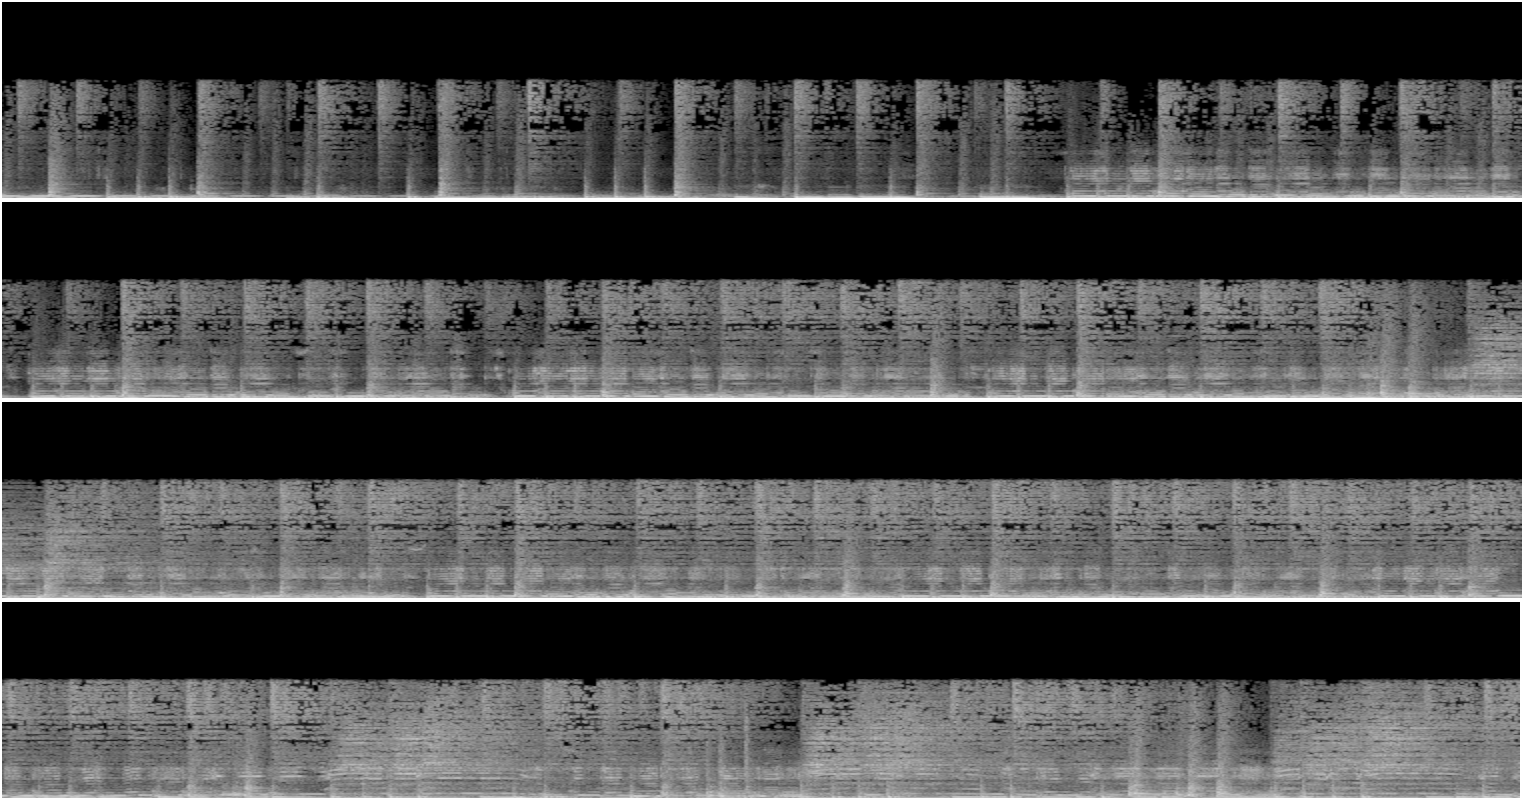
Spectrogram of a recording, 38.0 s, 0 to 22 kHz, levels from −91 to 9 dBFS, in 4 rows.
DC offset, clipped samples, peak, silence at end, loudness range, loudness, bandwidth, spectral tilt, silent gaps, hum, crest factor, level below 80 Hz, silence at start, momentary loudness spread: under 0.1%; under 0.1%; -2 dBFS; 0 s; 4 LU; -16 LUFS; 13.5 kHz; -4 dB/octave; none; none; 14 dB; -28 dBFS; 0 s; 7 LU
